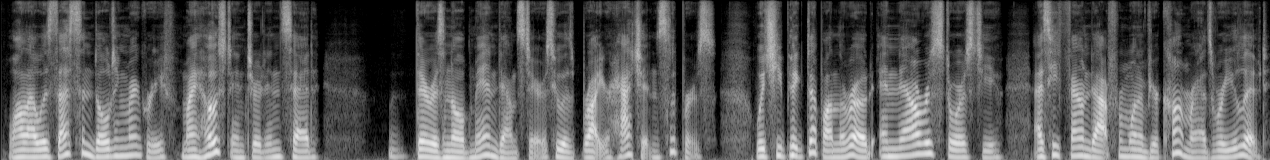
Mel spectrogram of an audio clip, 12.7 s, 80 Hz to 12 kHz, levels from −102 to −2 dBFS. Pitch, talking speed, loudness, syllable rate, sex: 155 Hz, 230 wpm, -20 LUFS, 5.9 syllables/s, male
